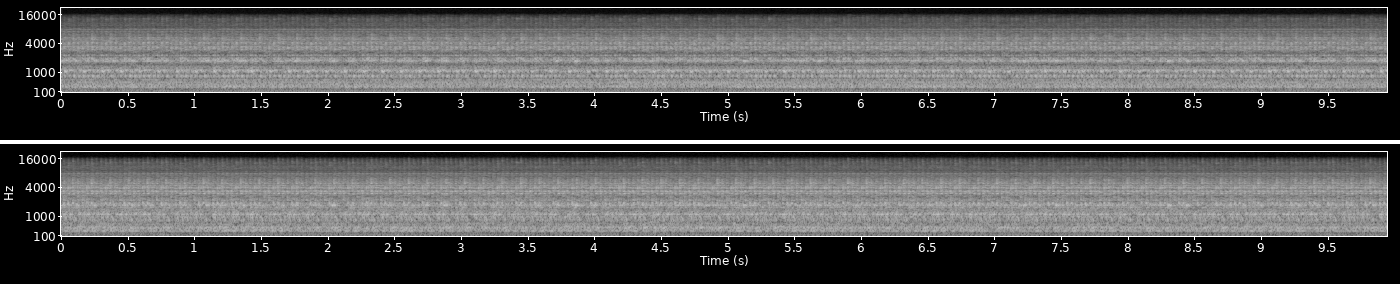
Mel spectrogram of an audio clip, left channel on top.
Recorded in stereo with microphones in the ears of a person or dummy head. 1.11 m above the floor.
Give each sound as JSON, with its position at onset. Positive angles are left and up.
{"t": 0.0, "sound": "an engine running", "side_deg": -35, "distance_m": 1.5}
